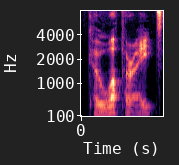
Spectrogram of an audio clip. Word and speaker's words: cooperate: And we can even make the w a bit longer. Cooperate.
